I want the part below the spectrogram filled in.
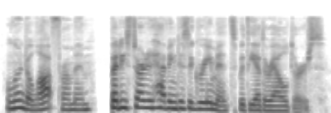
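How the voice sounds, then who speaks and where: A woman's voice: medium pitch, fast talker, no echo, clean studio sound, natural voice. An American woman playing a wry, earnest young scribe in a video game, speaking in a conversational way. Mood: earnest, reflective. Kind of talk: video game character dialogue.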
